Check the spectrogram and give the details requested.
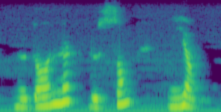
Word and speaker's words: ien: Le son IA s'écrit avec les lettres suivantes. I, E, N me donne le son IA. I, E, N se prononce IA.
